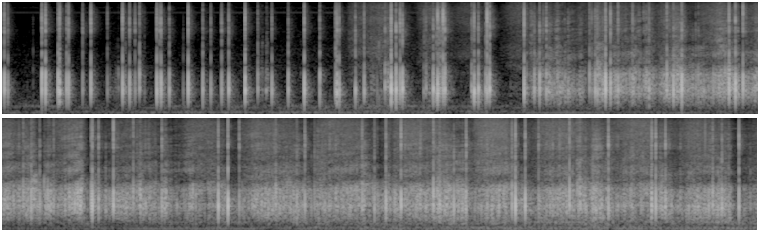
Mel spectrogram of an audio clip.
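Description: Long blue-painted fingernails tap a flat, solid wood-grain floor with the fingers moving individually. The first few seconds are separate, sharp clicky taps, which then speed up into a dense, continuous patter of bright, dry ticks with almost no ring.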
